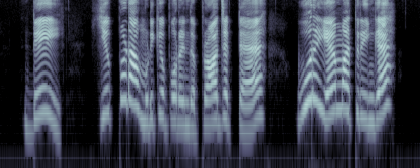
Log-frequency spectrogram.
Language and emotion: Tamil, angry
